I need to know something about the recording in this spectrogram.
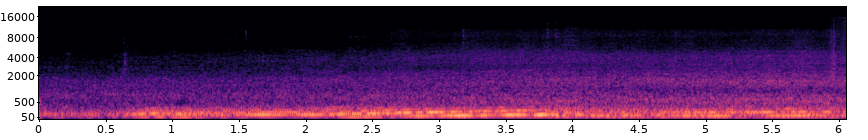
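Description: A motor vehicle's engine running close by, growing louder about a second in, rising a little in pitch and then holding steady.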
